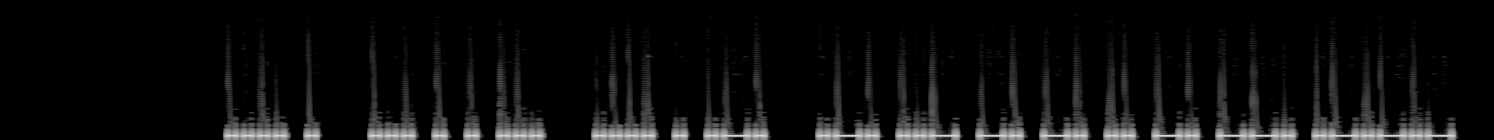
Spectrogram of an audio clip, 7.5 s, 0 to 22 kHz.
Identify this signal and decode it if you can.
Morse code, heard as a keyed tone, about 30 wpm, 700 Hz. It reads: HE SEES HER RUNNING.
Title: Additional Easy Phrases 30wpm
